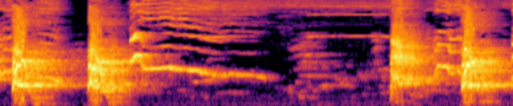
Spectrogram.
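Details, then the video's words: Young male Golden Retriever angrily protesting at not being allowed to eat before his owner's command: two loud, harsh barks, then a long falling whine, then two more sharp barks. "Angry Golden Retriever Throws Tantrum for Not Being Allowed to Eat"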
